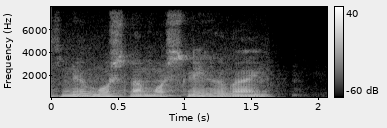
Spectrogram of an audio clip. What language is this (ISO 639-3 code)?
brx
